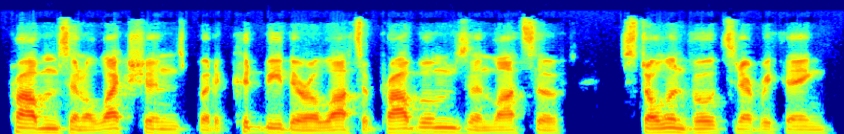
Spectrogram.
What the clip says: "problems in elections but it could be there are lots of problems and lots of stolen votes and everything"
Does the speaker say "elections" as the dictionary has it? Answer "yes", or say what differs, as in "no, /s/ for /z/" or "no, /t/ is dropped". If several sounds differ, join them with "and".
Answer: yes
